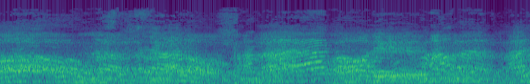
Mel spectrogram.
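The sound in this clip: An audience recites salawat together at a religious talk: a loud, steady mass of many voices chanting in unison, swelling and easing in phrases.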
